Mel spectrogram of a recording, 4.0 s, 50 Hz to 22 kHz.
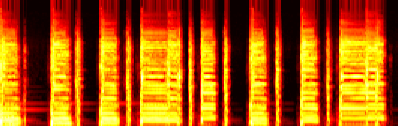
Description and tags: Some clean, minor, rhythmic riff on stratocaster guitar. Recorded using Line6 Pod XT Live.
